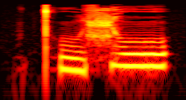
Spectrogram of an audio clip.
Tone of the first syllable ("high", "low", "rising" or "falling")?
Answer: low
